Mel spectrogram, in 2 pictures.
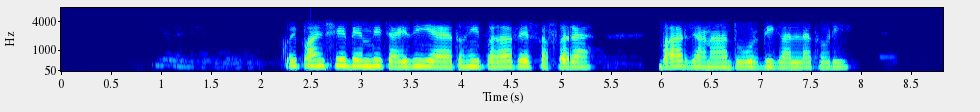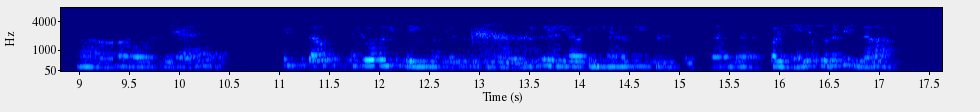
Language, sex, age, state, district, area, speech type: Dogri, female, 18-30, Jammu and Kashmir, Reasi, rural, conversation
